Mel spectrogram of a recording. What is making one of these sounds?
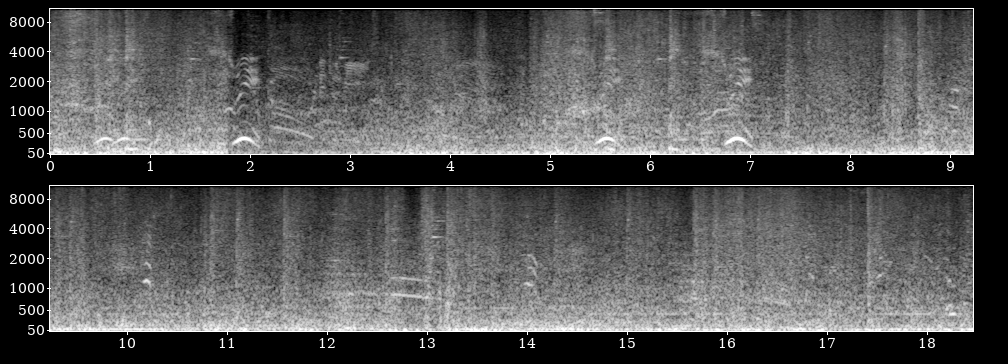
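Fiery spell blasts roar and crackle constantly.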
